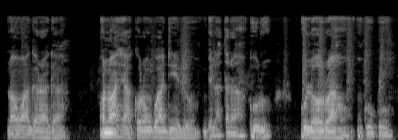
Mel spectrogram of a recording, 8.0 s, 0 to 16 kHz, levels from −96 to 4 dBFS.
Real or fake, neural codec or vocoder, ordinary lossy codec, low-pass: real; none; none; 9.9 kHz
